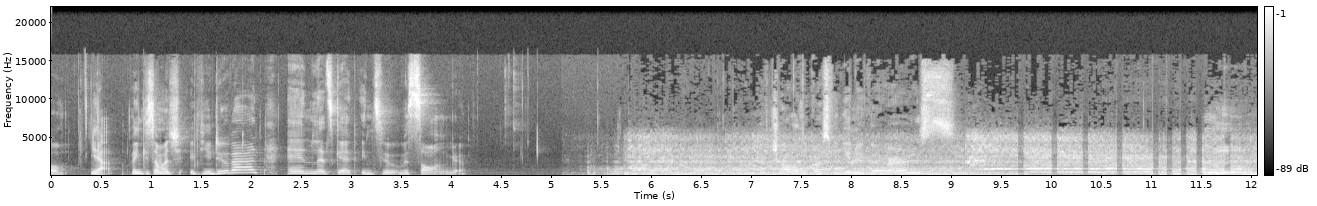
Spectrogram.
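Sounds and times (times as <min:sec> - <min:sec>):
motorbike engines revving: 0:05.7 - 0:09.7.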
